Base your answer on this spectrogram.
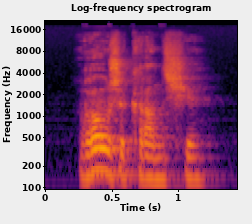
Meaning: diminutive of rozenkrans
- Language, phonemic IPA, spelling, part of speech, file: Dutch, /ˈrozə(n)ˌkrɑnʃə/, rozenkransje, noun, Nl-rozenkransje.ogg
